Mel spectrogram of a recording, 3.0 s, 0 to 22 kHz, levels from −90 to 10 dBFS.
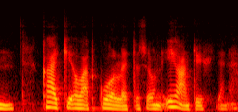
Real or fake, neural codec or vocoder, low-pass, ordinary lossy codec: fake; autoencoder, 48 kHz, 128 numbers a frame, DAC-VAE, trained on Japanese speech; 19.8 kHz; Opus, 24 kbps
